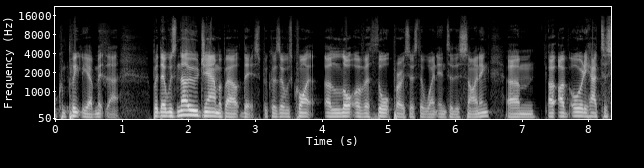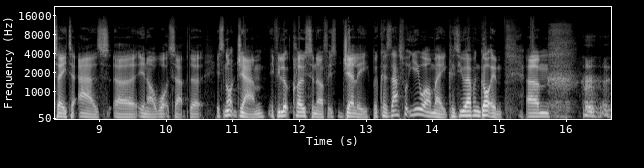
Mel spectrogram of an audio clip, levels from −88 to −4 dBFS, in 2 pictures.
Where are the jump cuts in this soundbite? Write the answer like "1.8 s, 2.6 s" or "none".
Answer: none

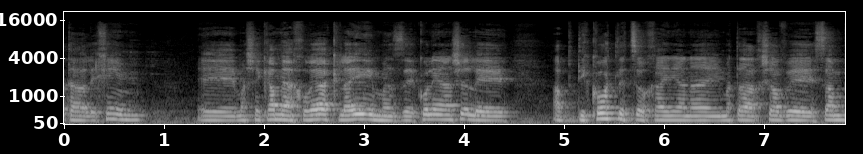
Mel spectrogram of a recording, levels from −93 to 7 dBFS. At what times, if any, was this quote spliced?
none

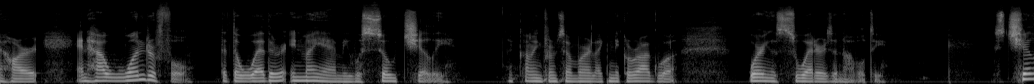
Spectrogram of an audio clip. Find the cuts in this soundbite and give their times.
none

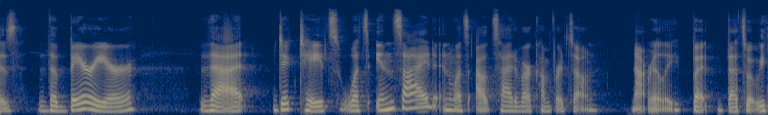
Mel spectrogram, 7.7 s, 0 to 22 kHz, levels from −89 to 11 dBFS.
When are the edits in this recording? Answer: 6.2 s

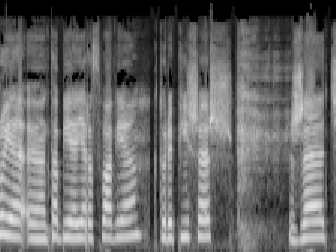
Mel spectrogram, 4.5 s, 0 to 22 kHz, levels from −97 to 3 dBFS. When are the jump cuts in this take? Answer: 2.0 s

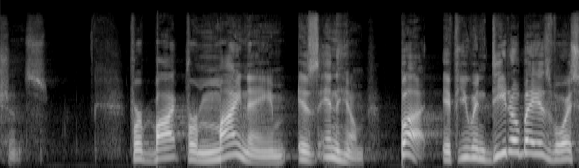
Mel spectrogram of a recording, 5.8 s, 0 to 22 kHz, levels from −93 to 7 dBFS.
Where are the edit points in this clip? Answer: none

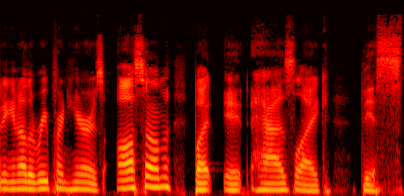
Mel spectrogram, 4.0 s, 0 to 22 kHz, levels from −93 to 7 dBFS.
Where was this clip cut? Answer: 1.8 s

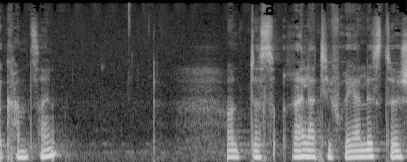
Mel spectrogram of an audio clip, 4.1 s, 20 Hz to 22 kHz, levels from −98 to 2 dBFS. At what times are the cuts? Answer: 2.3 s

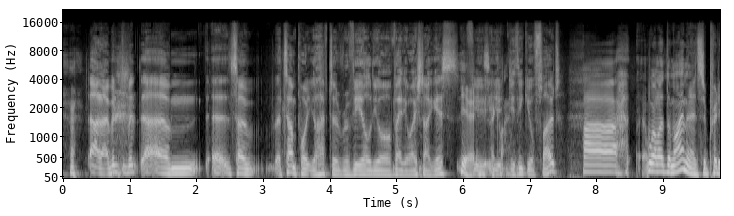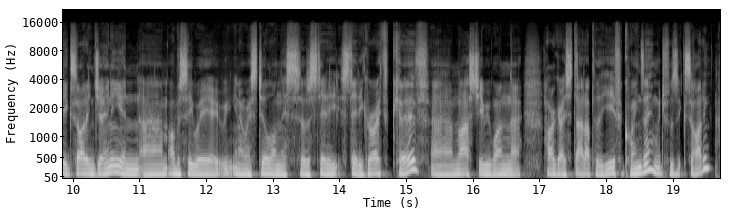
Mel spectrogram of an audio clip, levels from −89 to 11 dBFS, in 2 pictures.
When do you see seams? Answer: none

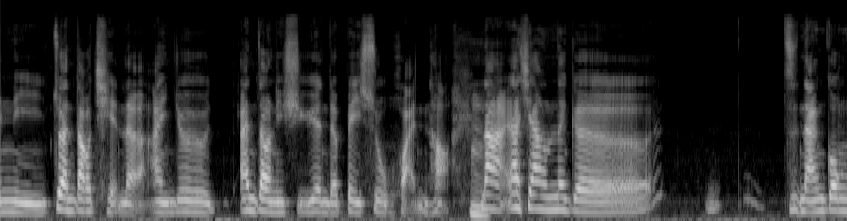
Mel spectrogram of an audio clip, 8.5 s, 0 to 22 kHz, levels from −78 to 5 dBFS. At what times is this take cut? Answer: none

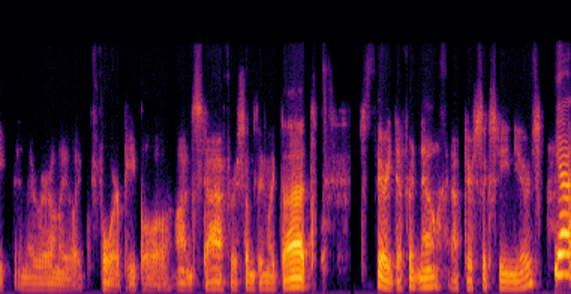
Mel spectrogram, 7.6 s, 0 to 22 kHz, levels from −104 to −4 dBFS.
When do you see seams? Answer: 4.7 s

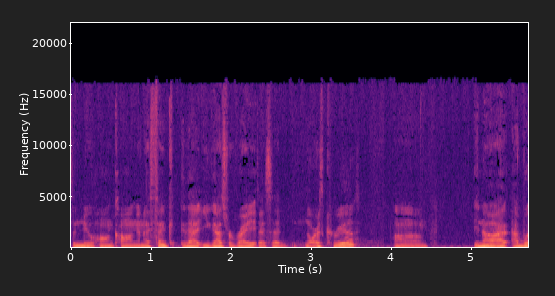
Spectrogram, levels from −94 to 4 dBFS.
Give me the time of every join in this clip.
2.3 s, 3.9 s

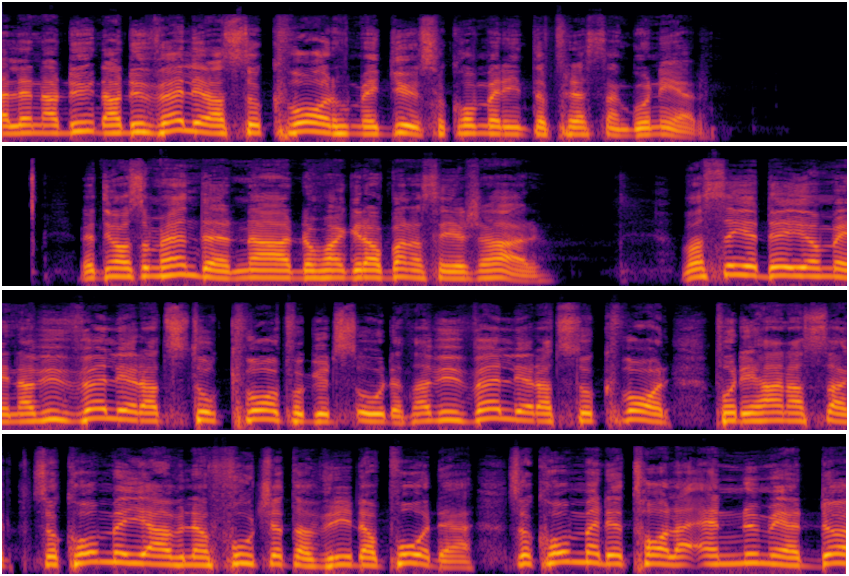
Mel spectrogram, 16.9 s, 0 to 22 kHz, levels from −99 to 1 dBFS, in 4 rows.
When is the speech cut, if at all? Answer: 7.5 s, 12.8 s

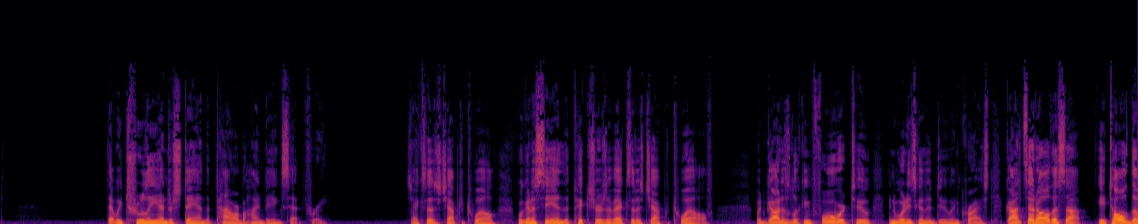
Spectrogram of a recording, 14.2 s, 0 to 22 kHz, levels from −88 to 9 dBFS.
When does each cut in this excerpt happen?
5.1 s

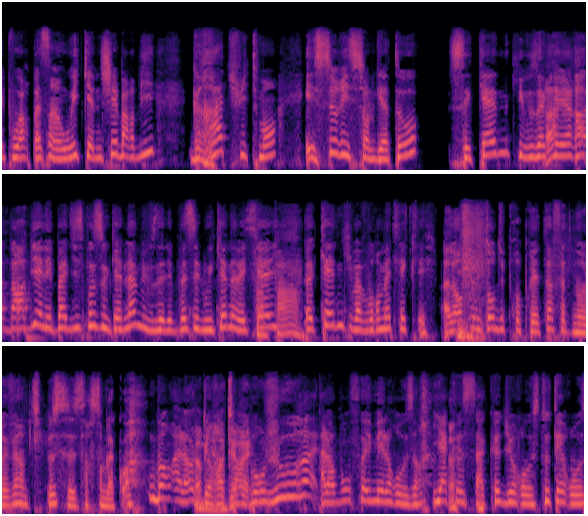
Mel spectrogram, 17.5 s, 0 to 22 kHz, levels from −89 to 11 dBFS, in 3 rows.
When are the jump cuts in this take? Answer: 13.6 s, 14.9 s, 16.0 s

